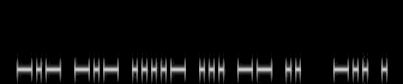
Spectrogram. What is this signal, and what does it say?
Morse code, heard as a keyed tone, about 25 wpm, 700 Hz. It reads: KK4SMI DE
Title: USA Callsign DE Callsign - 6 Characters - 25wpm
